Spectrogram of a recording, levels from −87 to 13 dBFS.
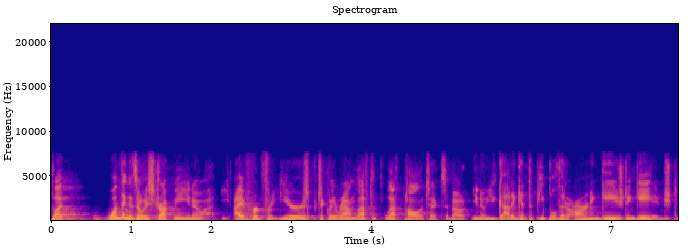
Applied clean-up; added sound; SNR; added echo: none; none; none; none.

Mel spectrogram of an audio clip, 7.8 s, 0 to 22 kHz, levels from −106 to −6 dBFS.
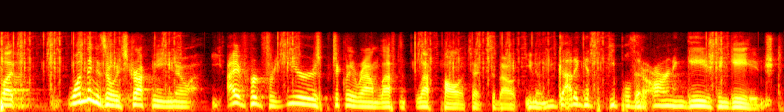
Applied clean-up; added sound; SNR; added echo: neural mask model RNNoise.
